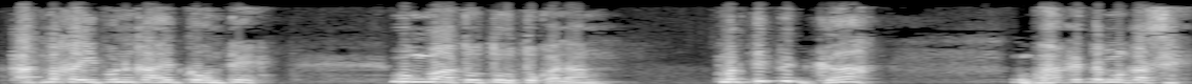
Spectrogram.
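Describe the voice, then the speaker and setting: A man's voice: high-pitched, lively intonation, moderate pace, a bit bright, a little hiss or hum. An actor in a radio play voicing a patient, hardworking husband who pleads with his wife. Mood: exasperated. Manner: earnest, pleading. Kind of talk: radio drama acting.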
